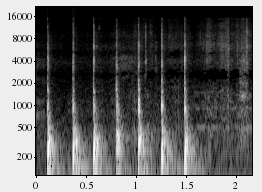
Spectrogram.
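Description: A dog lapping water from a plastic kiddie pool: a quick run of about seven wet laps, roughly four a second, that stops shortly before the end.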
